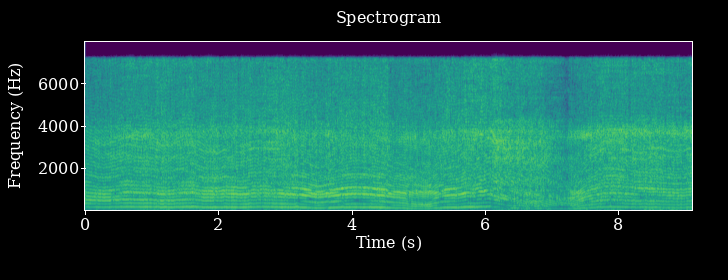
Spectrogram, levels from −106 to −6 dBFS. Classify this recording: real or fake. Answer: fake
